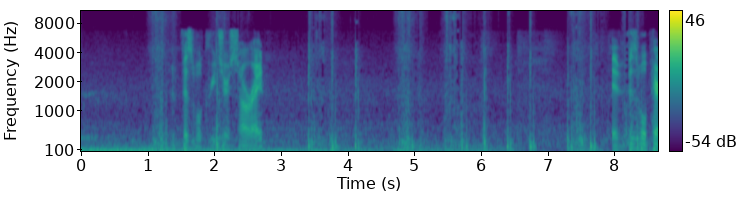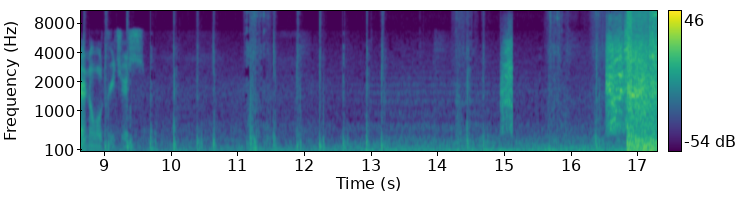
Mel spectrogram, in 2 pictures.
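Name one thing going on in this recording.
Footsteps tap on a hard stone floor at a steady walking pace, echoing slightly.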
